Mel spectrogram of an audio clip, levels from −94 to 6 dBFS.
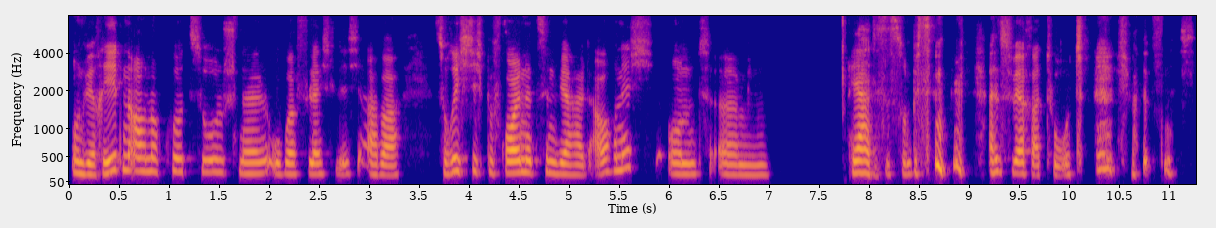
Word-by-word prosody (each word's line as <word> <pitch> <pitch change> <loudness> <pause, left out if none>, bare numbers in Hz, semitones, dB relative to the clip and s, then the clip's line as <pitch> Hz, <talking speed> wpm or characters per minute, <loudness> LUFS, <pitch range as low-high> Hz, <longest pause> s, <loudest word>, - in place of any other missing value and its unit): und 200 -2 +2
wir 185 -1 +2
reden 255 +5 +4
auch 235 -1 +3
noch 235 -2 -1
kurz 230 -1 -3
so 220 0 -1
schnell 200 -1 -1
oberflächlich, 190 0 -2
aber 175 -2 +1 0.3
so 195 - -5
richtig 230 -1 0
befreundet 210 0 +5
sind 205 -3 -1
wir 185 -2 +3
halt 175 -1 -4
auch 220 +5 +1
nicht, 295 +5 -4
und, 185 +1 -1
ähm, 175 -1 -3 0.8
ja, 210 0 +8
das 190 - -7
ist 185 +2 -8
so 190 - -6
'n - - -2
bisschen, 210 - +3 0.4
als 220 0 -1
wär 200 -1 +4
er 170 - -2
tot. 175 +4 -5 0.3
Ich - - -14
weiß 415 - -7
nicht. - - -12
200 Hz, 175 wpm, -23 LUFS, 185-225 Hz, 0.8 s, ja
